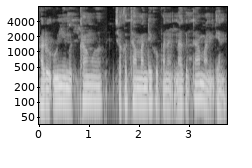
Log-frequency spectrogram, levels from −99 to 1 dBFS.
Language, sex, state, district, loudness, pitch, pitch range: Garo, male, Meghalaya, West Garo Hills, -20 LUFS, 100 Hz, 95-105 Hz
